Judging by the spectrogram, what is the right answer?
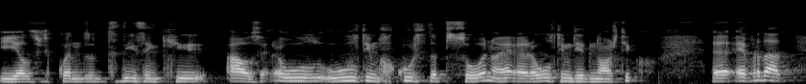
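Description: A man with a European Portuguese accent has a fairly high pitch and a dark, mellow tone. He speaks at a fairly slow pace in a monotone, flat intonation. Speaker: nurse. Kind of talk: casual chat.

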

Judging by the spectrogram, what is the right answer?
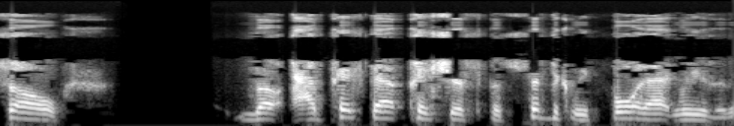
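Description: Lively intonation marks a man's somewhat breathy voice with an American accent, heard dry and close with no echo. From Long Island, New York. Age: 30s. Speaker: rapper. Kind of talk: interview. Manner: confident, motivational.

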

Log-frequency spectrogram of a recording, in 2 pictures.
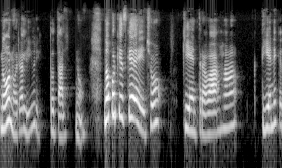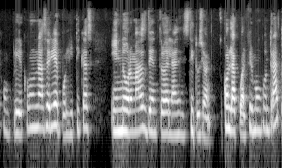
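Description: A woman with an unremarkable speaking voice, fairly high in pitch and with ordinary pitch variation, speaks at a fairly slow pace on a very clean recording with a silent background. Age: 40s. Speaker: personal finance coach and former investment advisor. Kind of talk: interview conversation.

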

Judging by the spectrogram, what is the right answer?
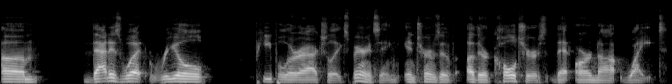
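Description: A normal speaking voice from a man, medium-pitched and fairly even in intonation, at a moderate pace with a dry, close sound and no echo. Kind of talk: casual chat.

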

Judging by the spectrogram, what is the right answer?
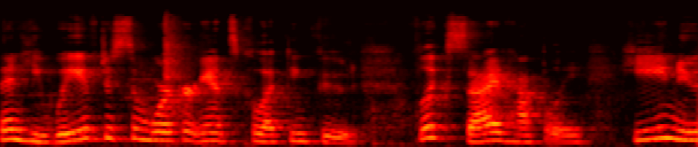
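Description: The voice is a natural reading voice. It stays that way throughout.

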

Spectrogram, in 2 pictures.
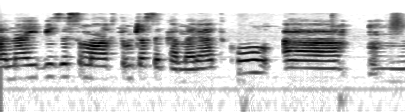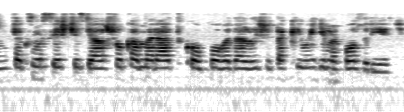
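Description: With music in the background, a woman talks at a moderate pace. Her pitch is medium. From Slovakia, Banská Bystrica. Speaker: musician and singer. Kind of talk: casual interview.

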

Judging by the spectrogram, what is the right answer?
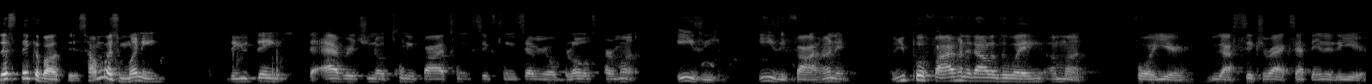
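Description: Speaking at a moderate pace, a man has a fairly high pitch with ordinary pitch variation. His loudness shows big swings. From Inglewood, Los Angeles. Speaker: financial advisor. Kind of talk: podcast interview.

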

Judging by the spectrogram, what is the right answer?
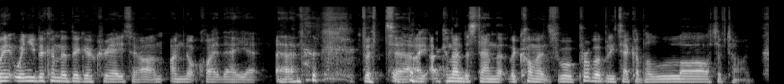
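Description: A man with a medium pitch sounds enthusiastic at a fairly quick pace. Noticeable background noise is audible. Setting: live stream, video call. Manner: fast, enthusiastic talker.

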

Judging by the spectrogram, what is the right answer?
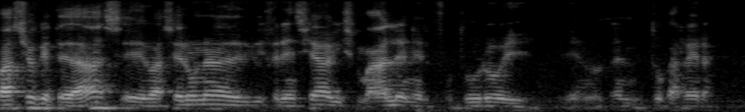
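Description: Using a normal speaking voice, a man talks at a medium pitch and a moderate pace. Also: hardly any pauses, big swings in loudness. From Colombia, Cartagena. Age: 30s. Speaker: painter. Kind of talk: casual interview chat.

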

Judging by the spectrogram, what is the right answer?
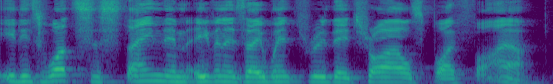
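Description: Over music in the background, a man speaks at a moderate pace with a high pitch. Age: 60s. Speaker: preacher. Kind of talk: sermon. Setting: church.

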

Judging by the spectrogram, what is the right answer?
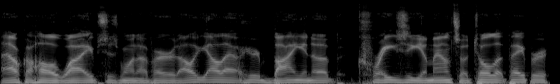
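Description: The speaker is a man with a very deep, low pitch. He talks with hardly any pauses. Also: moderate pace. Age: 30s. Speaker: podcast host. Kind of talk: casual podcast monologue. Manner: animated.

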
